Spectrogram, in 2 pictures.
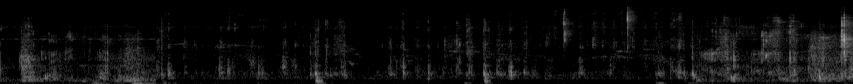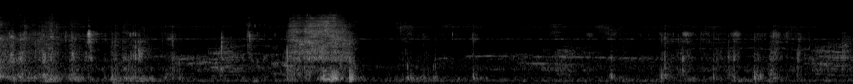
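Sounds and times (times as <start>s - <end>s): chewing and mouth smacks: 0.2s - 11.2s, 14.4s - 17.0s.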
